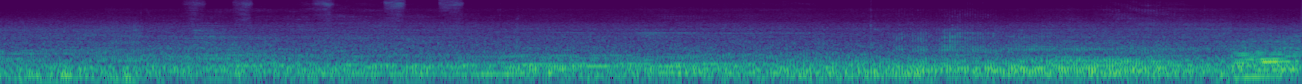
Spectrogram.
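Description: A motor-vehicle engine running steadily, a low pitched hum that grows louder and higher near the end. A few light clicks about two to four and a half seconds in.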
